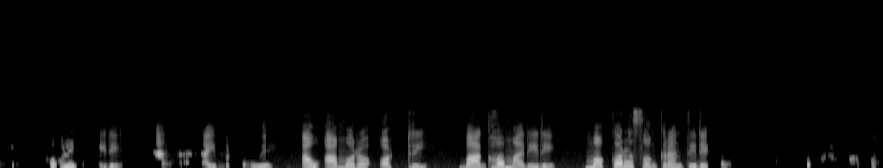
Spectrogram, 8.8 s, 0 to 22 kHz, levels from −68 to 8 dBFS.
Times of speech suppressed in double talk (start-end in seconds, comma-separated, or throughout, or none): 0.00-1.09, 1.43-2.72, 7.08-8.83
